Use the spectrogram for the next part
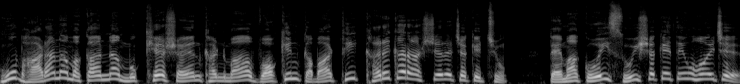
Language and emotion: Gujarati, surprised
